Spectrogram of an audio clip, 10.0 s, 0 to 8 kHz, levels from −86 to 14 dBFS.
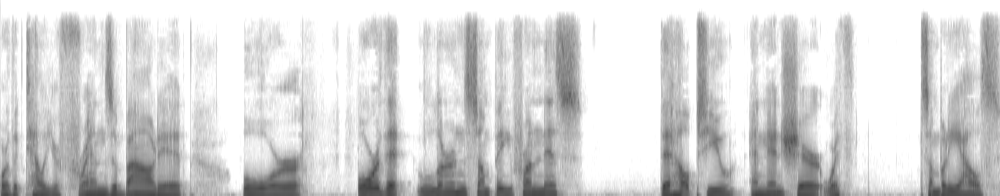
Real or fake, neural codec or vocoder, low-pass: fake; codec, 24 kHz, 0.9 kbps, WavTokenizer, medium speech release version 1; 7.2 kHz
